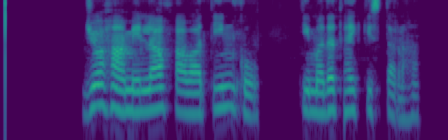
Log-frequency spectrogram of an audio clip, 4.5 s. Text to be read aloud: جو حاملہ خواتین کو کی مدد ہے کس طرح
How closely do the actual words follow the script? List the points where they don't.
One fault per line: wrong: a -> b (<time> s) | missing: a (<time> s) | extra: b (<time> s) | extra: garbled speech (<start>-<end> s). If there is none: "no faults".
no faults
